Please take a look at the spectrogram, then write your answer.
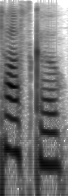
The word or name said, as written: Taxco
